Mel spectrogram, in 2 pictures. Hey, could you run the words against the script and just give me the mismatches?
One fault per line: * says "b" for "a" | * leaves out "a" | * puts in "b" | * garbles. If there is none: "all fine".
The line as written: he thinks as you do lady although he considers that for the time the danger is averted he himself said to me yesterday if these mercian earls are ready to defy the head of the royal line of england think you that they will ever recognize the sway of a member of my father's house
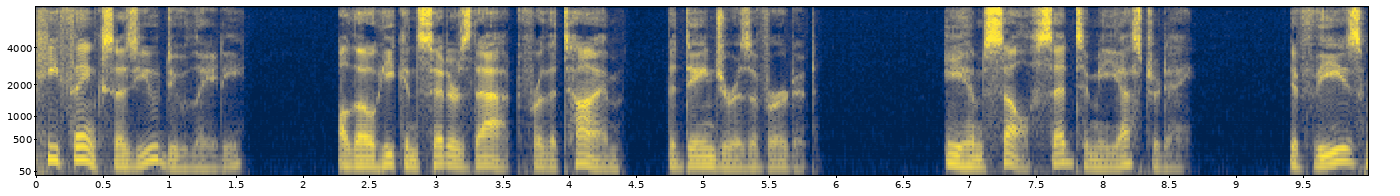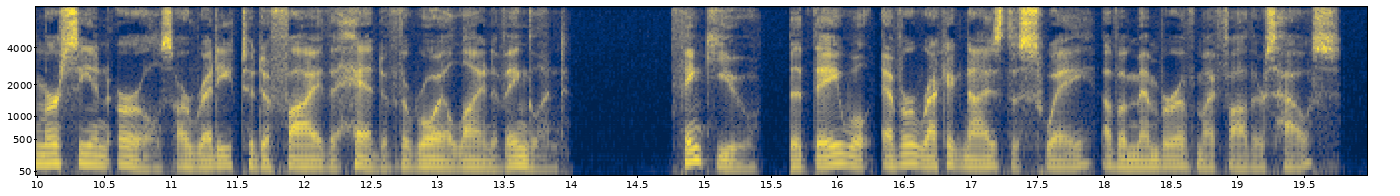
all fine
